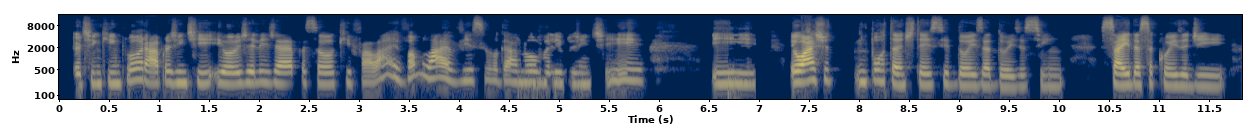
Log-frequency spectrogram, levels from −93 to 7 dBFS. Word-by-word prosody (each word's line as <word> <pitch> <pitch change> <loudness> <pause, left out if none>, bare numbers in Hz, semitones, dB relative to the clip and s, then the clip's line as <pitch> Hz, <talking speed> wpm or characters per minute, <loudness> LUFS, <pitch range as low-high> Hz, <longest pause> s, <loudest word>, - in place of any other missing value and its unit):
eu 195 - -1
tinha 210 +1 -4
que 215 - -7
implorar 235 +4 +2
para 230 - -4
a - - -3
gente 220 0 -3
ir 210 - -4
e 215 - 0
hoje 210 +2 0
ele 225 +1 -4
já 215 -1 +1
é - - +4
a - - -6
pessoa 205 -1 -4
que 220 - -11
fala: 110 0 -1
"Ai 305 - -5
vamos 325 +7 -3
lá, 290 - +4
eu - - -10
vi 245 +2 -10
esse 250 - -6
lugar 130 - -5
novo, 225 -1 -6
ali, 215 0 -6
para 205 0 -14
a - - -9
gente 205 +1 -6
ir". 250 0 -4 0.7
Eh, 205 -1 -4 0.4
eu 225 +1 +10
acho 255 +1 +10 0.3
importante 230 -4 -2
ter 200 - -2
esse 195 +2 -4
2 185 -1 -4
a 185 - +1
2, 170 -2 -8
assim, 175 0 -5 0.5
sair 195 -1 +7
dessa 195 +1 0
coisa 185 -2 -3
de: 175 -1 -5
210 Hz, 225 wpm, -24 LUFS, 195-230 Hz, 0.7 s, eu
